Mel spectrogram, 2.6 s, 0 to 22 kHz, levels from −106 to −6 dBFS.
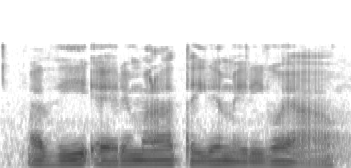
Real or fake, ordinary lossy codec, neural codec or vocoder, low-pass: real; none; none; 7.2 kHz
